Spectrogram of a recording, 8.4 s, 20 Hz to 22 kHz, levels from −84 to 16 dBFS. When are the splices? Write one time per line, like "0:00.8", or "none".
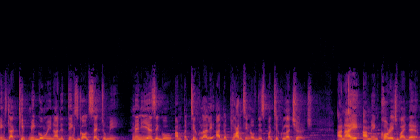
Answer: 0:02.6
